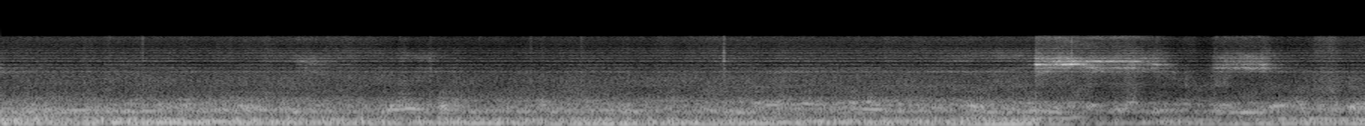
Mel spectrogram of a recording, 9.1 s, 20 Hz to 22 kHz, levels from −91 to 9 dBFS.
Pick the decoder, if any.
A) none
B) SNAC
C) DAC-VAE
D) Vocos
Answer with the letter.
C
